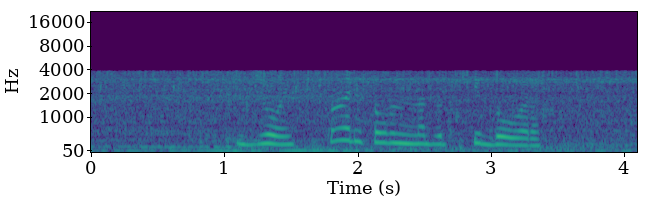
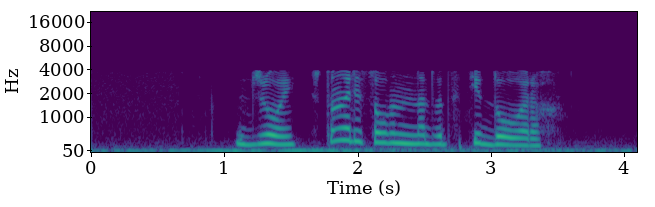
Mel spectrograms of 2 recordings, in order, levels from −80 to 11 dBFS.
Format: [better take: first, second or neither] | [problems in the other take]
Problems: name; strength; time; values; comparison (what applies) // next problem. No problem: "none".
second | background sound (Sink (filling or washing) / Water tap, faucet); 7 dB below the speech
